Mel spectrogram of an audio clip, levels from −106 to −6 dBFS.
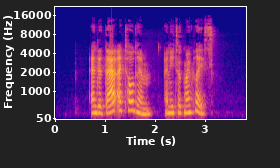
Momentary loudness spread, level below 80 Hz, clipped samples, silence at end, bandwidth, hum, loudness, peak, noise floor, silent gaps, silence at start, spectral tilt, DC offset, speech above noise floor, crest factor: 17 LU; -70 dBFS; under 0.1%; 0.65 s; 14 kHz; none; -21 LUFS; 0 dBFS; -75 dBFS; none; 0.7 s; -3.5 dB/octave; under 0.1%; 53 dB; 24 dB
